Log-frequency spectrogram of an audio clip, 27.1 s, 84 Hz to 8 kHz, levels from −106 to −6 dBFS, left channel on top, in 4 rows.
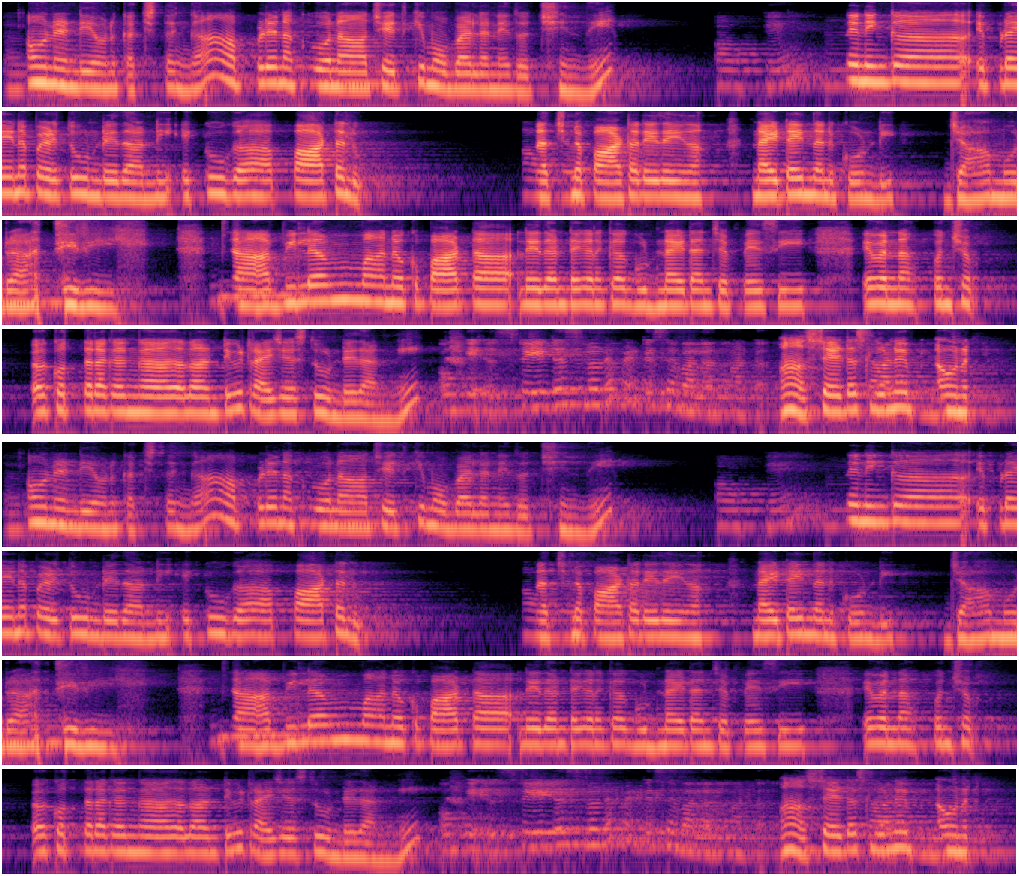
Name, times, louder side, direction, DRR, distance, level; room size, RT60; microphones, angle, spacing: voice 1, 0.2-4.1 5.6-9.2 10.3-11.4 11.8-12.7 13.0-20.0 20.5-23.1 25.5-26.7, left 5 dB, 70° left, 16 dB, 0.7 m, -28 dB
voice 2, 2.0-2.5 4.7-5.9 10.2-10.6 13.5-13.9 14.9-15.4 23.2-25.3 26.1-26.7, left 2 dB, 55° left, -1 dB, 7.8 m, -42 dB
24.5 x 23.5 x 5.0 m, 1.2 s
head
